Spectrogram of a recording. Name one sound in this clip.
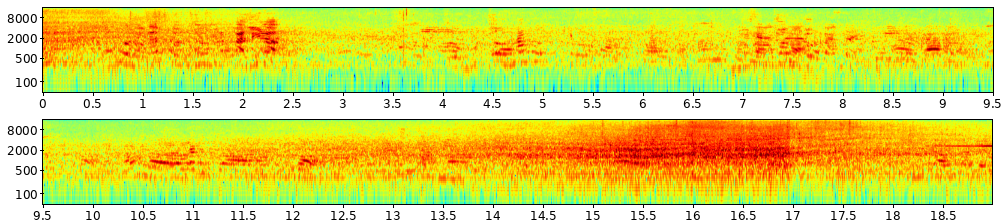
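Women talk with animation nearby outdoors.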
